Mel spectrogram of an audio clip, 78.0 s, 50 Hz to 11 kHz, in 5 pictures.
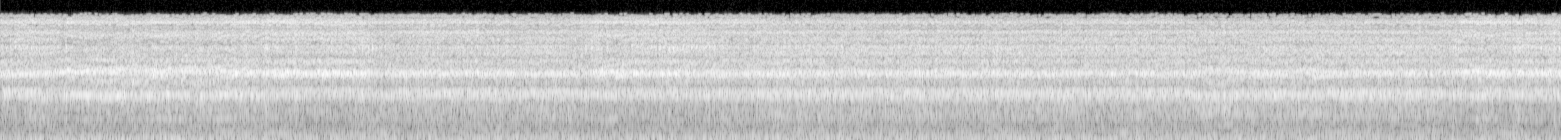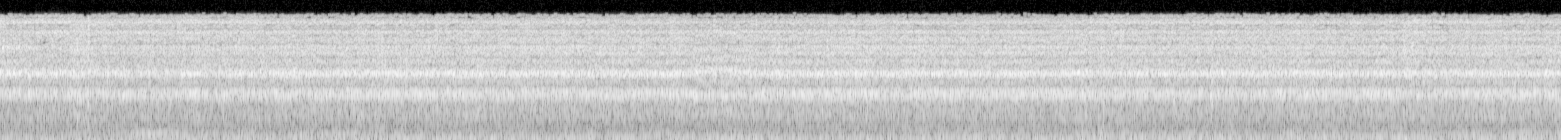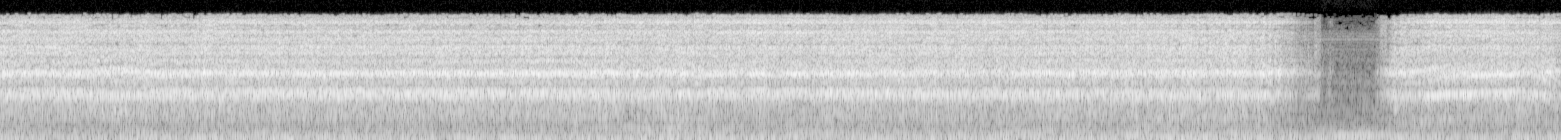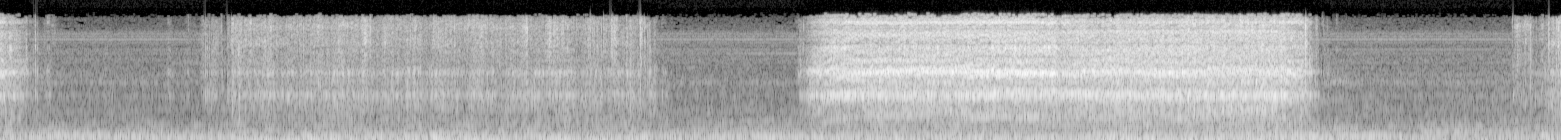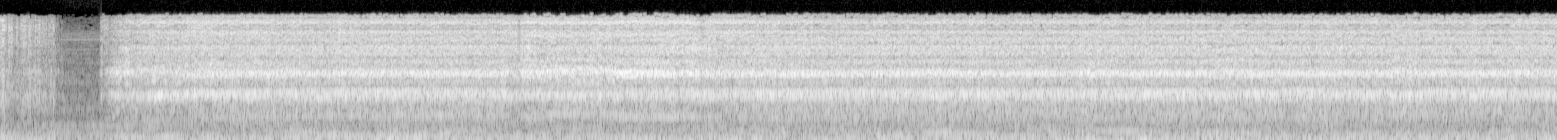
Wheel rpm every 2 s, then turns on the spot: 160, 160, 160, 160, 160, 160, 160, 160, 160, 160, 160, 160, 160, 160, 160, 160, 160, 160, 160, 160, 160, 150, 50, 60, 10, 20, 20, 60, 160, 140, 0, 30, 150, 160, 160, 160, 160, 160, 160.
48-54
